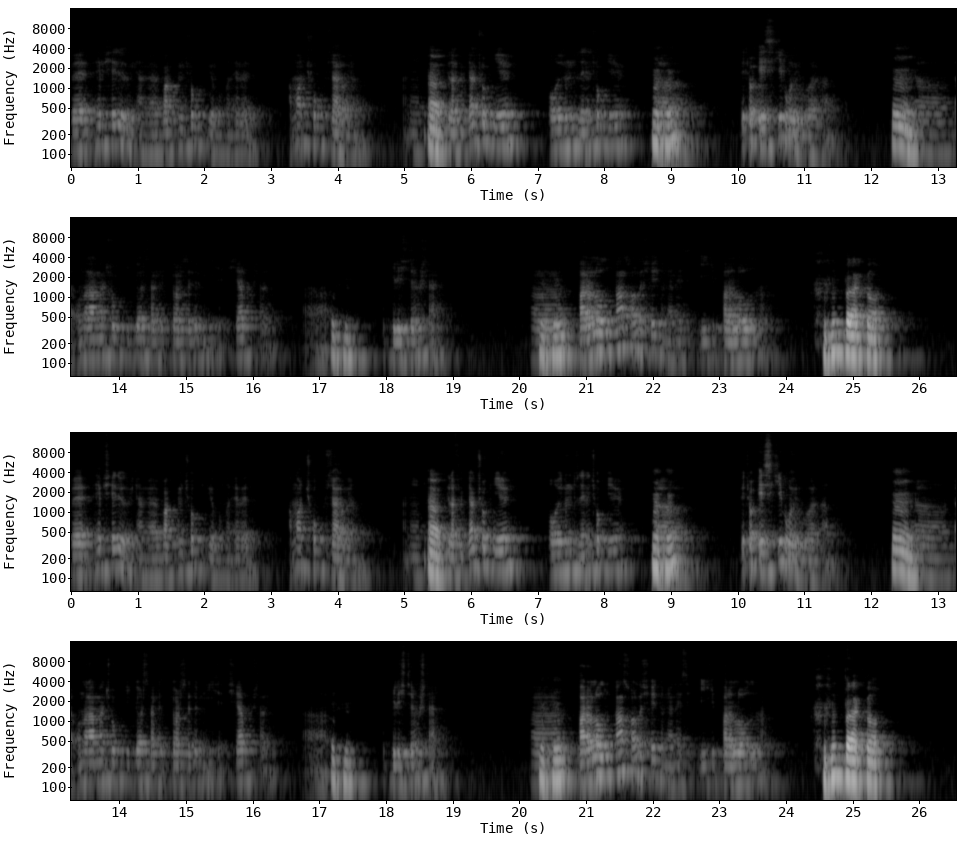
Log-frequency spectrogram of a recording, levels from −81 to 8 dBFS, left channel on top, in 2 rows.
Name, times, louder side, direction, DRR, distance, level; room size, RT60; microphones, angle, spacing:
voice 1, 0.0-2.7 3.3-4.3 5.0-5.2 5.7-6.6 7.2-8.3 8.7-9.2 10.1-11.4 12.6-16.2 16.9-17.1 18.1-18.8 20.2-22.5 22.7-23.7, right 1 dB, 85° right, 4 dB, 2.3 m, -41 dB
voice 2, 8.7-9.1 12.3-12.7 17.2-17.5 20.3-20.7 24.4-25.4, right 2 dB, 70° right, 9 dB, 0.7 m, -28 dB
13.5 x 8.4 x 6.8 m, 0.84 s
head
